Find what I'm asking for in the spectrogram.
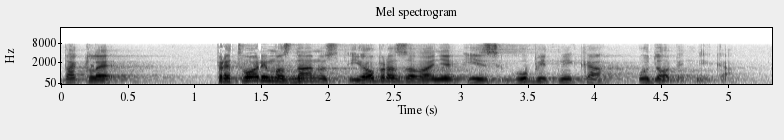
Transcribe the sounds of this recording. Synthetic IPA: d̪akle̞ | pɾe̞t̪ʋo̞ɾimo̞znaːnost̪io̞bɾazo̞ʋaɲe̞ʔizɡubit̪nikaud̪o̞bit̪nḭka̰

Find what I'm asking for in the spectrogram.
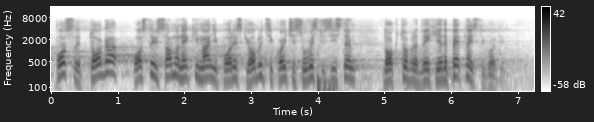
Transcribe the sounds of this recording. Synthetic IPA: po̞slet̪o̞ɡao̞st̪ajusamo̞nekimaɲipo̞ɾeskio̞blit̪siko̞jit͡ɕe̞seuʋe̞st̪iusist̪e̞m | d̪ookt̪obɾad̪ʋeːxiʎad̪epet̪naest̪eɡo̞d̪ine

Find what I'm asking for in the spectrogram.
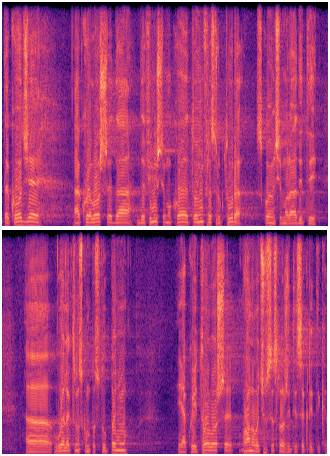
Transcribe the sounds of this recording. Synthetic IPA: t̪akʰo̞ːd͡ʑe̞ | akʰoje̞lo̞ʃe̞d̪ad̪e̞finiʃe̞mo̞kʰo̞jaje̞t̪o̞ːinfɾast̪ɾukt̪uːɾasko̞jomt͡ɕe̞mo̞ɾaːd̪it̪i | ṵe̞lek̚t̪ɾonsko̞mpo̞st̪uːpaɲu | iakoje̞it̪ʰo̞ːlo̞ʃḛpo̞no̞ʋo̞t͡ɕuse̞slˠo̞ʒit̪isakɾit̪ikʰa

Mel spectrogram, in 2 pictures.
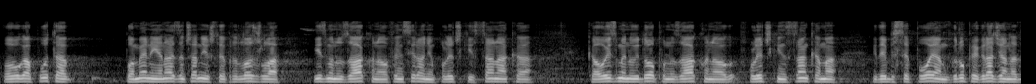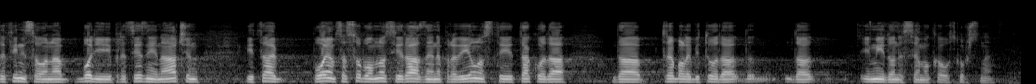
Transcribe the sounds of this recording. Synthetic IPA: o̞ʋo̞ɡapuːt̪a | po̞me̞nije̞naːjznat͡ʃajnije̞ʃt̪o̞jepɾed̪lˠo̞ʒilˠa | izmʲje̞nuzaːko̞naofinansiːɾaːɲupo̞lit̪i̥t͡ʃkiːhst̪ɾanaːkaː | kao̞izme̞nuid̪o̞punuzaːko̞nao̞po̞lit̪i̥t͡ʃkiːmst̪ɾaŋkama | ɡd̪je̞bise̞po̞ːjamɡɾuːpe̞ɡɾad͡ʑaːnad̪e̞finisao̞nabo̞ʎiːpɾet̪siːznijinaːt͡ʃin | it̪aːj | po̞ːjamsaso̞bo̞ːmno̞siːɾaːzne̞ne̞pɾaʋiːlˠno̞st̪it̪ako̞ːd̪a | d̪at̪ɾe̞balibit̪o̞ːd̪ad̪aimiːd̪o̞ne̞se̞mo̞kaoskupʃt̪ina

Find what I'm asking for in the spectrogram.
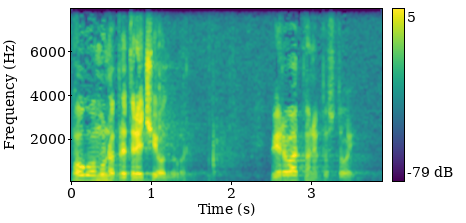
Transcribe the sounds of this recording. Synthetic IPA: mo̞ɡuʋamunapɾet̪ɾet͡ɕio̞d̪ɡo̞̰ʋo̰ɾ | ʋje̞ɾoʋat̪none̞po̞st̪o̞jḭ

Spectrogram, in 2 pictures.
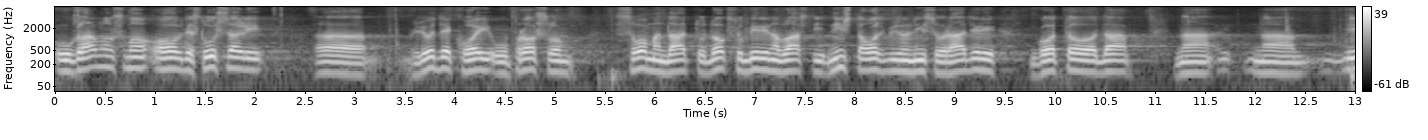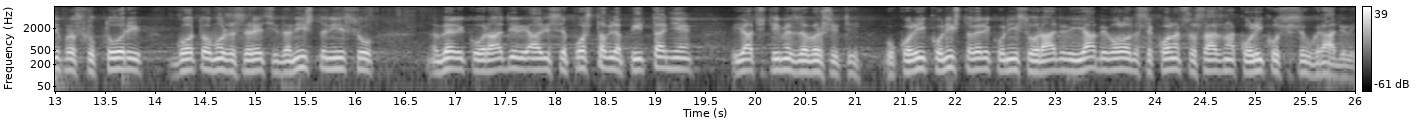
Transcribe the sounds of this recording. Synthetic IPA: uɡlˠaʋno̞msmo̞ʔoːʋd̪e̞sluʃali | ʎuːd̪e̞kʰo̞jiupɾo̞ʃlom | sʋo̞mːand̪aːt̪ud̪o̞ksubiːlinaʋlˠaːst̪iniʃt̪ao̞zbiʎnoniːsuuɾaːd̪ili | ɡo̞t̪o̞ʋod̪a | nana | infɾast̪ɾuk̚t̪uːɾi | ɡo̞t̪oʋomo̞ʒeseɾe̞t͡ɕid̪aniʃt̪aniːsu | ʋe̞likouɾaːd̪ilialise̞po̞st̪aʋʎapiːt̪aɲe̞ | jaːt͡ɕu̥t̪iːme̞zaʋr̩ʃit̪i | uko̞liko̞niʃt̪aʋe̞liko̞niːsuuɾaːd̪ilijaːbiʋo̞leod̪ase̞ko̞nat͡ʃnosaznako̞likosu̥se̞uɡɾa̰ːd̪ilḭ

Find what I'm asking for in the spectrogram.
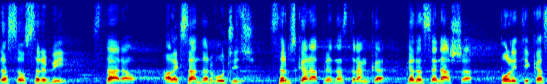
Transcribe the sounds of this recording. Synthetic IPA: d̪aseusr̩biḭ | st̪aɾao̰ | a̰leksand̪aɾʋut͡ʂit͡ɕ | sr̩pskanapɾe̞d̪nast̪ɾaŋka | kad̪ase̞naʃa | po̞lit̪ika

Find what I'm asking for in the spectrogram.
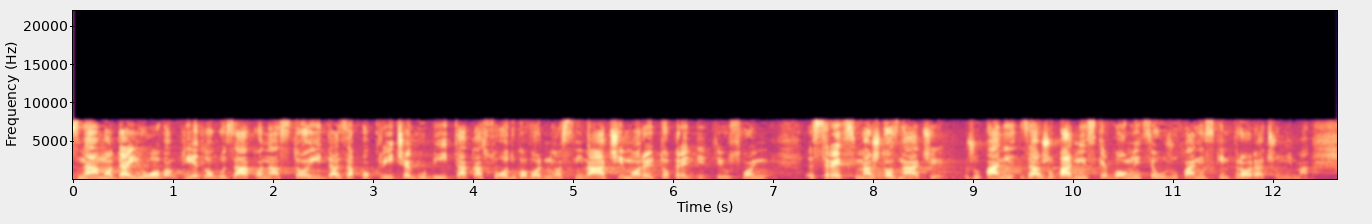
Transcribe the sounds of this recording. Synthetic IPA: znaːmo̞d̪aiuo̞ʋo̞mpɾje̞d̪lˠo̞ɡuzaːko̞nast̪o̞id̪azapo̞kɾit͡ʃe̞ɡubiːt̪akasuo̞d̪ɡo̞ʋo̞ɾnio̞sniʋaːt͡ʃimo̞ːɾajut̪o̞ːpɾe̞d̪jiet̪iusʋo̞jim | sɾe̞t̪st̪ʋimaʃt̪o̞znaːt͡ʃi | ʒupanizaʒupaniske̞bo̞ːlˠnit̪se̞uʒupaniskimpɾo̞ɾat͡ʃunima̰

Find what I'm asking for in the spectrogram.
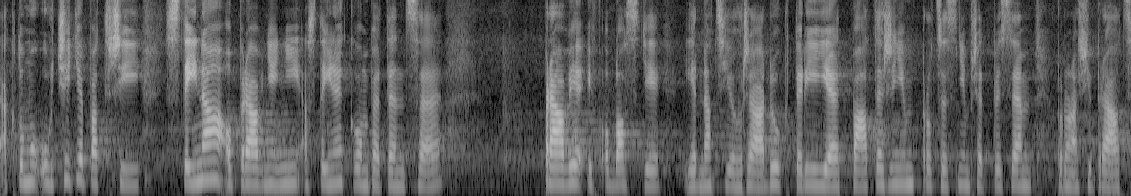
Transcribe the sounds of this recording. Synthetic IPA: ʔa̰kt̪o̞muʔuɾt͡ʃɪcɛpat̪r̝̥iːst̪ɛjnaːʔo̞pɾaːvɲɛɲiːʔast̪ɛjnɛːko̞mpɛt̪ɛnt͡sɛ | pɾaːvjɛʔɪfʔo̞blascɪ | jɛdnat͡siːɦo̞r̝aːdukt̪ɛɾiːjɛpaːt̪ɛr̝ɲiːmpɾo̞t͡sɛsɲiːmpr̝̥ɛt̪̚pɪsɛmpɾo̞naʃɪpɾaːt͡sɪ

